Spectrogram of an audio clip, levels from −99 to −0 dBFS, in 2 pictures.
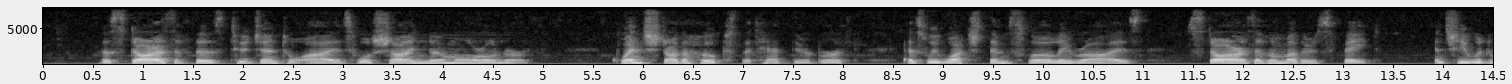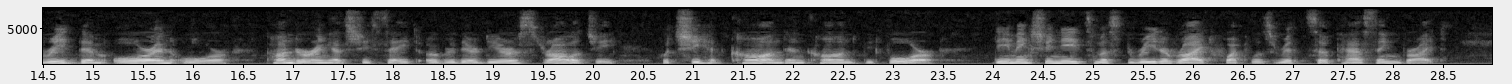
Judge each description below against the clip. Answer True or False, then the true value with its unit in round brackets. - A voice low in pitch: False (160 Hz)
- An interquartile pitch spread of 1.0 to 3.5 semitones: False (4.8 semitones)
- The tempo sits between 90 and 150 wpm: True (140 wpm)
